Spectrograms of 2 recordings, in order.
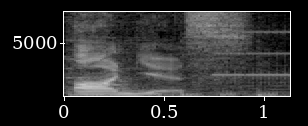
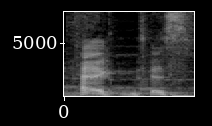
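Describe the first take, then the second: First: The middle sound is a 'ny' sound, no hard g. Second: The middle sound is a hard g followed by n. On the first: The speaker calls it wrong. "I refuse to pronounce that Anyas. ... That should not be pronounced like that" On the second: The speaker calls it right. "I consistently called that character Agnes because it just doesn't work"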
